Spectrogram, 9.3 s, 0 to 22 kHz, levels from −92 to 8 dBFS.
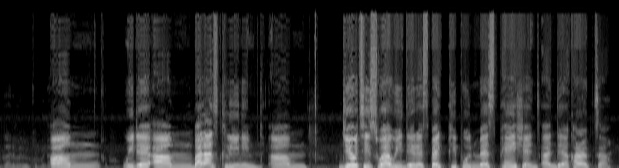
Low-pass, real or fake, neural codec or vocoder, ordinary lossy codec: none; real; none; none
